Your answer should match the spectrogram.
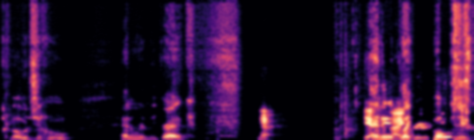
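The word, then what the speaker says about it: Claude: were Claud Claud jaru I hate that I'm calling Claud is Cloe I'm French I should say his name properly clu and rley Greg yeah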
